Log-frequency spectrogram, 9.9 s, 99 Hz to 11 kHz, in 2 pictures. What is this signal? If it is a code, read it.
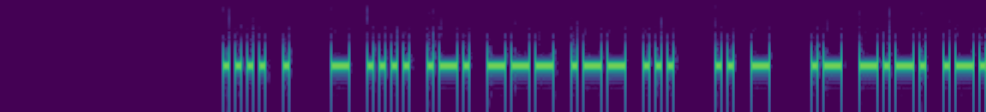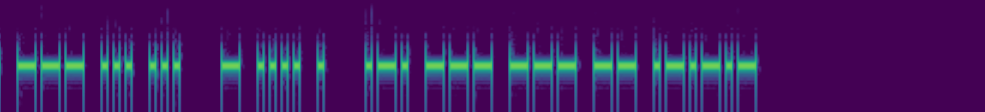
Morse code, heard as a keyed tone, about 40 wpm, 700 Hz. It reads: HE THROWS IT ACROSS THE ROOM.
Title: Additional Easy Phrases 40wpm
